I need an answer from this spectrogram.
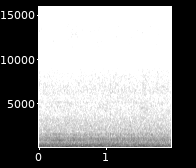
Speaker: Super smooth. There's not a single noise. This means it meets the requirements. The machine runs very quietly, operates very smoothly.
